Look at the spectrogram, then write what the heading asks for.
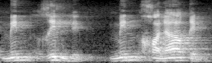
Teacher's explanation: امام یعقوب اور امام خلف جو ہیں وہ اظہار کرتے ہیں من غل، من خلاق، ٹھیک ہے، غنہ نہیں کرتے لیکن اظہار کرتے ہیں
